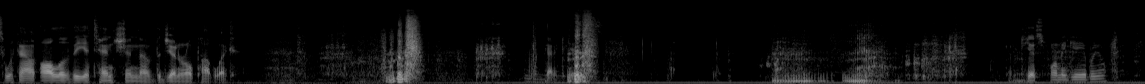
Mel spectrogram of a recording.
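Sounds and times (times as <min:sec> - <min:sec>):
speech: 0:00.0 - 0:02.5, 0:03.8 - 0:04.3, 0:05.3 - 0:06.0, 0:10.3 - 0:11.3
tiger making rough breathy vocal bursts: 0:02.6 - 0:06.2, 0:07.6 - 0:09.7.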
